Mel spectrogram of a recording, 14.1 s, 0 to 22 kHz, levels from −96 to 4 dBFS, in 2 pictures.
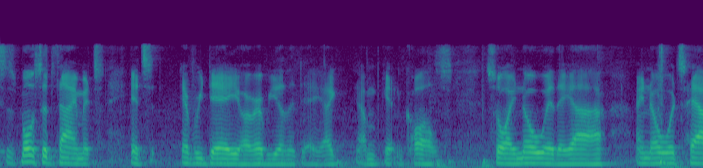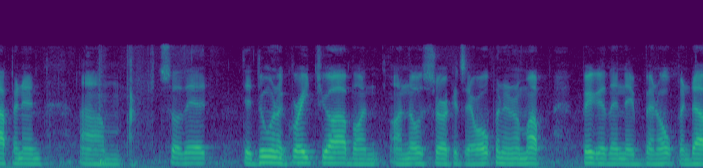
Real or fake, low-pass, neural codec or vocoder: real; 7.2 kHz; none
